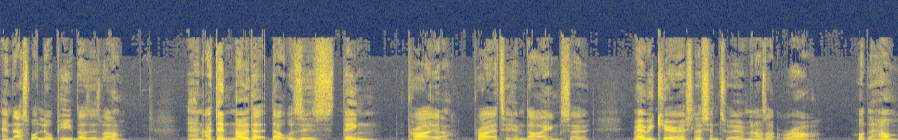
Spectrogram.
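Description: A man with an unremarkable speaking voice and a somewhat deep pitch that varies a normal amount delivers his words at a medium tempo, recorded very cleanly against total silence. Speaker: podcast co-host. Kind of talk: casual chat.

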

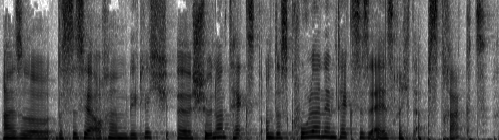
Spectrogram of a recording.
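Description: A woman's dark, mellow voice at medium pitch with ordinary pitch variation, on a very clean recording with a silent background. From Lower Austria. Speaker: singer-songwriter. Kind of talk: casual interview.

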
